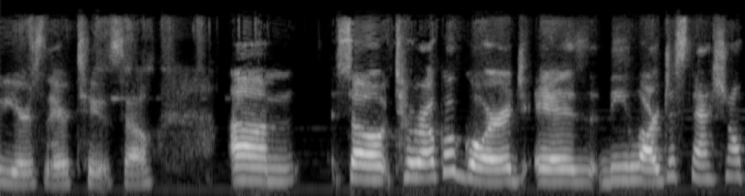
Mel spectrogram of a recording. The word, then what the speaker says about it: Taroko: The main thing to do on the East Coast is called Taroko Gorge. They don't say it like that. They say Taroko.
